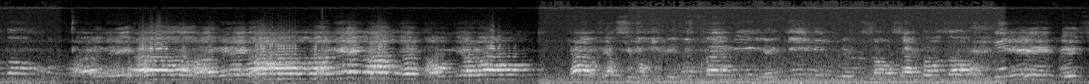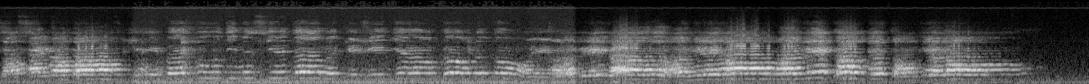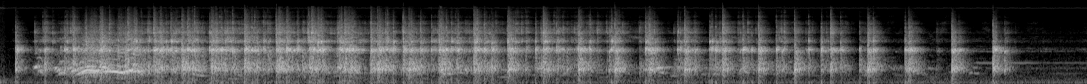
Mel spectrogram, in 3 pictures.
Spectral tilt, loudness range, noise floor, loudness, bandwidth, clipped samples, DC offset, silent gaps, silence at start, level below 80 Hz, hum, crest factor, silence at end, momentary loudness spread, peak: -3 dB/octave; 6 LU; -45 dBFS; -16 LUFS; over 20 kHz; under 0.1%; under 0.1%; none; 0 s; -40 dBFS; none; 14 dB; 0.7 s; 11 LU; -2 dBFS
